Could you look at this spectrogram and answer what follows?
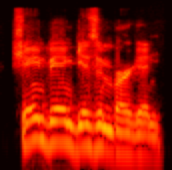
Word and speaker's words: Shane Van Gisbergen: Shane Van Gisbergen. Like, what? It's not hard. It's really not. It sounds how it's spelled. Sound it out.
